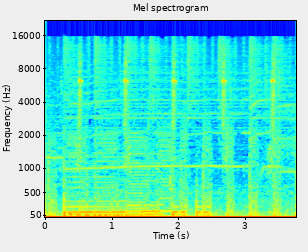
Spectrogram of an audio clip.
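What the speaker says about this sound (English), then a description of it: "So let's go ahead and break some glass," Glass being smashed in the heist video game Payday 2, a series of sharp crashes and shattering impacts at regular intervals over a loud, steady game background.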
